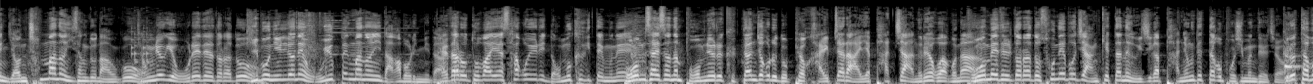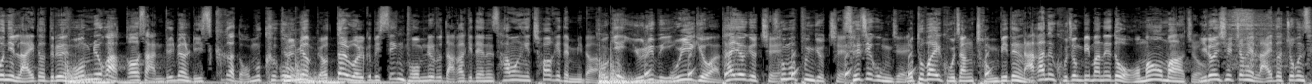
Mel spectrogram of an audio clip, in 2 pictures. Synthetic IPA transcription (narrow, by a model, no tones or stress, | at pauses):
ɯnjʌnt͡ɕʰʌnmanʌnisʰaŋdonaoɡokjʌŋɲjʌɡioɾe̞dedʌɾadokiboniʎːʌne̞ojuk̚p͈e̞ŋmanʌɲina̰ɡabʌɾimɲida̰e̞daɾotʰobaiasʰaɡojuɾinʌmukʰɯɡit͈e̞mune̞oʌms̬ʰaes̬ʰʌnanpoʌmɲoɾɯɭkɯk̚t͈and͡ʑʌɡɯɾonopʰjʌkaip̚t͡ɕ͈aɾɯɭajapat̚t͡ɕ͈ianɯɾjʌɡoɦaɡʌnapoʌme̞deɭtʌɾadosʰone̞bod͡ʑiankʰet̚t͈anɯnɯd͡ʑiɡapaɲʌŋdwe̞t̚t͈aɡopoɕʰimjʌndwe̞d͡ʑo̰kɯɾʌtʰaboɲiɭaidʌdɯɾɯnpoʌmɲoɡaːk͈awʌsʰʌandɯɭmjʌnɾisʰɯ̥kʰɯɡanʌmukʰɯɡooɭmjʌnmjʌt̚t͈aɭwʌɭɡɯbis͈e̞ŋpoʌmɲoɾonaɡaɡedwenɯnsʰaŋwaŋit͡ɕʰʌɦaɡe̞dwe̞mɲida̰kʌɡie̞juɾubioiɭɡjoa̰ntʰaɭjʌɡjot͡ɕʰe̞sʰumopʰunɡjot͡ɕʰe̞sʰe̞d͡ʑe̞ɡoŋd͡ʑe̞otʰobaikod͡ʑaŋt͡ɕʌŋbidɯŋnaɡanɯnkod͡ʑʌŋbimane̞doʌmaʌmaɦad͡ʑoiɾʌnɕʰiɭt͡ɕ͈ʌŋe̞ɭaidʌt͡ɕ͈oɡɯnʰ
